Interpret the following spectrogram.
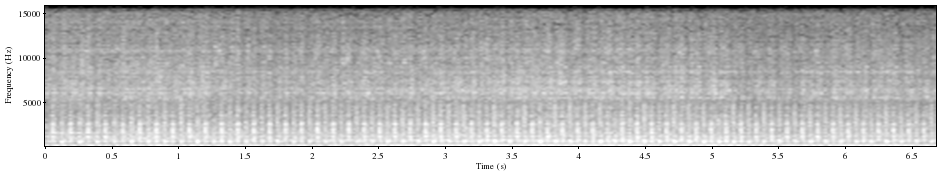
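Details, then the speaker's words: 1955 Ford F250, engine previously locked after 30 years sitting, weak spark, old fuel still in the tank, carburetor being sorted: uneven, lumpy running with irregular pulses over mechanical clatter; runs rough. "It just ran. If I could get more gas in it, it'd run longer. It's just I'm still trying to get that old stuff out."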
